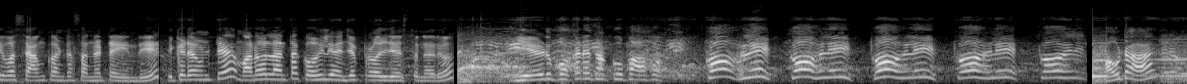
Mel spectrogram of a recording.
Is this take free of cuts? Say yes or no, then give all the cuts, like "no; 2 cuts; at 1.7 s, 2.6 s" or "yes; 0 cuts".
no; 2 cuts; at 1.7 s, 4.5 s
